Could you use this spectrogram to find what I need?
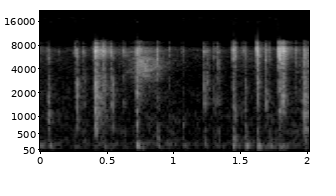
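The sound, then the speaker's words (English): Typing on a computer keyboard, a faint run of many quick, irregular clicking keystrokes with brief pauses and no voices. “So I can tell you while I type.”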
